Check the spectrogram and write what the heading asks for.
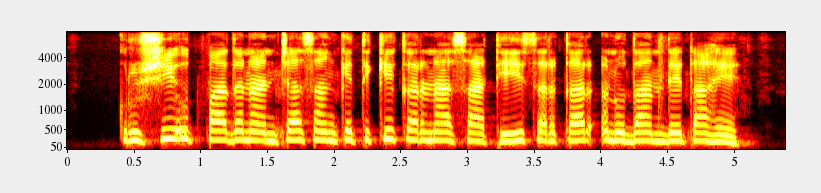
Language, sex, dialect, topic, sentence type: Marathi, female, Standard Marathi, agriculture, statement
